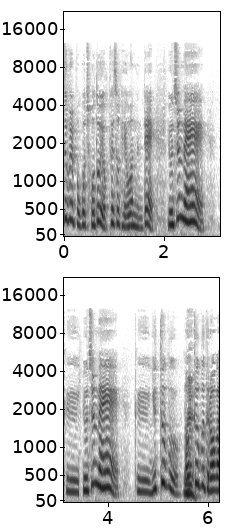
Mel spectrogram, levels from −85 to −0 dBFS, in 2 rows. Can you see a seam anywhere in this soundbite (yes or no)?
yes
